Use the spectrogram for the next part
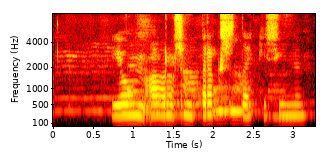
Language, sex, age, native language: Icelandic, male, 9, Icelandic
